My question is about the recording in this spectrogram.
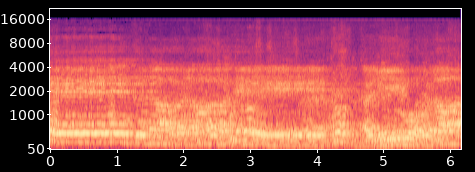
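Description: A man chanting a manqabat (devotional verse in praise of Ali) into microphones. He holds a long steady note for about the first second and a half, then carries on the melody.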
